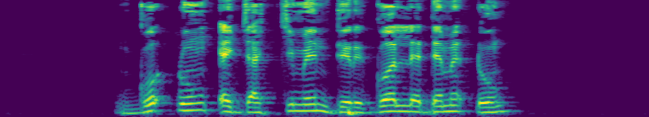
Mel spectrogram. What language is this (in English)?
Borgu Fulfulde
